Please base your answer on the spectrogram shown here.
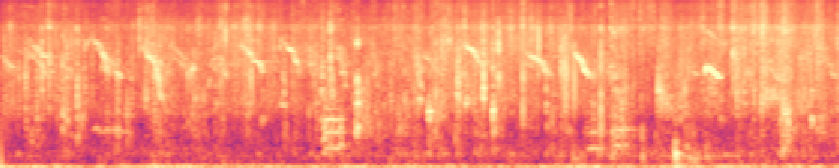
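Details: Chickens feeding on a countryside morning, with soft, high, descending peeps repeating among quiet clucks over steady low background noise.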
